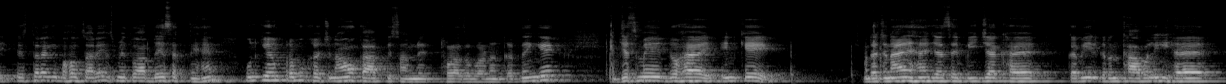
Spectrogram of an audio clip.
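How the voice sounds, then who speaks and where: A man walks students through exam questions one by one, pausing on fillers and correcting himself. His voice sits a little high. The room around him rings with echo. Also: a little mellow. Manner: explanatory, addresses students with "dekhiye"; frequent fillers and self-corrections. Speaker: teacher. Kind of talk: exam paper solution lesson.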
